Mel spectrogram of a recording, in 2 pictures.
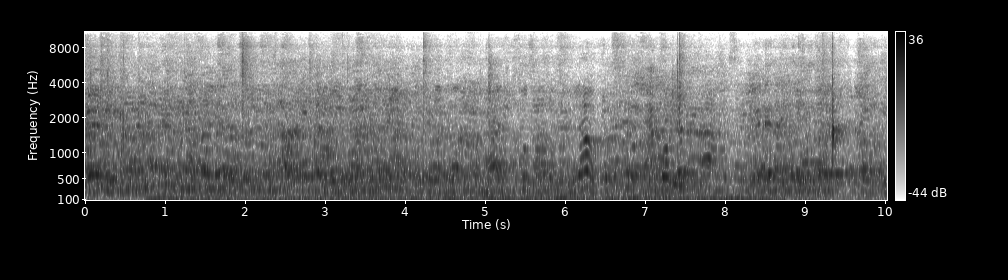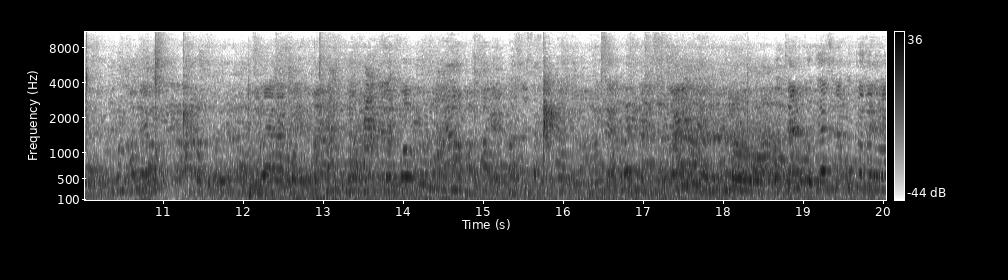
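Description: A crowd of men talk and shout excitedly close by, in an echoing room.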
